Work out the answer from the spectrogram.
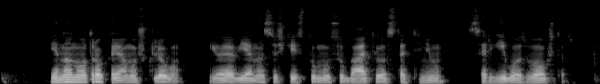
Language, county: Lithuanian, Marijampolė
